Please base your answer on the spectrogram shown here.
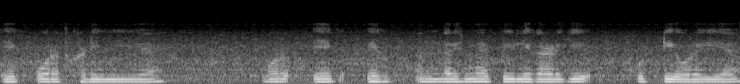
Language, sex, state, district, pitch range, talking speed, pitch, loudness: Hindi, male, Uttar Pradesh, Shamli, 120-125 Hz, 130 wpm, 125 Hz, -15 LUFS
